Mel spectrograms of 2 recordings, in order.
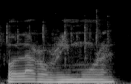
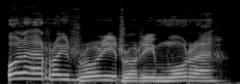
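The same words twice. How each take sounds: First: Said in the usual way. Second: High, drawn-out singsong hello; hammed-up greeting. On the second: Greeting Rory Mora in the game, drawn-out singsong hello. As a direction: stretch out the name teasingly.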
